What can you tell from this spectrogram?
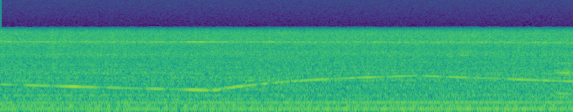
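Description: Fire truck siren heard from inside the cab: one slow wailing tone falls, rises again about a second and a half in, then falls once more. Under it runs the steady rumble of the truck's engine.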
